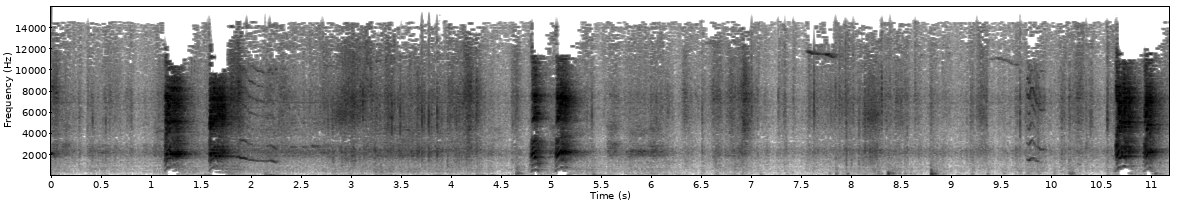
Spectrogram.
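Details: A tiny pocket-sized Pomeranian lets out shrill, squeaky barks in three separate pairs, with quiet pauses of a few seconds between the bursts.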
